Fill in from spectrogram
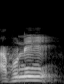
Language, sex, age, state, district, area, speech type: Assamese, male, 60+, Assam, Charaideo, urban, spontaneous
